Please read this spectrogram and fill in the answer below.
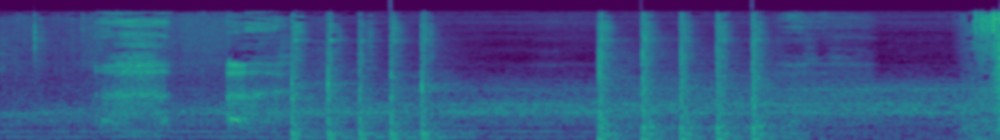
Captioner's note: Pounding on door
